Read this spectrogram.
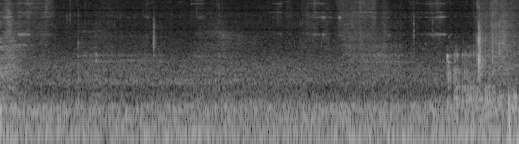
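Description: Stone clicks and scrapes softly against stone.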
